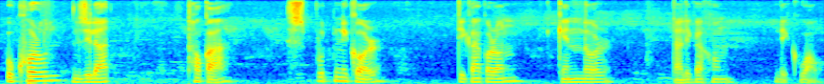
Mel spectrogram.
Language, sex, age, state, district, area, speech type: Assamese, male, 18-30, Assam, Tinsukia, urban, read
